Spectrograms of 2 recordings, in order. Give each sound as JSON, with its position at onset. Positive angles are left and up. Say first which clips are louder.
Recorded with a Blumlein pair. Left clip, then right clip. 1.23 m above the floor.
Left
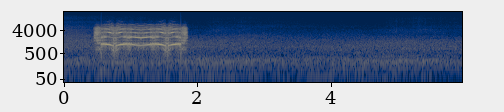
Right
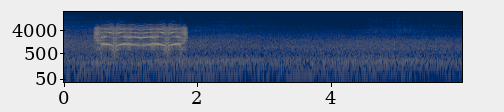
{"t": 0.5, "sound": "a scream", "louder": "left 6 dB", "azimuth_deg": 15}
